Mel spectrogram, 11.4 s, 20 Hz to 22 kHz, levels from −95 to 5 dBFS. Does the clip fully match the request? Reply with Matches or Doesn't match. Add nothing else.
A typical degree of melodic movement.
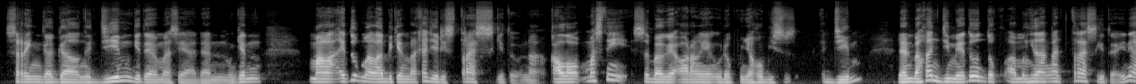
Matches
